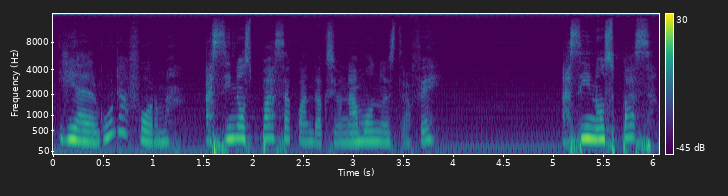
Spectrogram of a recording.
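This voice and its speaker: A woman's voice: on the high side, animated, normal speed, warm tone, soft background music. A woman giving a church sermon, preaching earnestly and conversationally with personal stories.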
